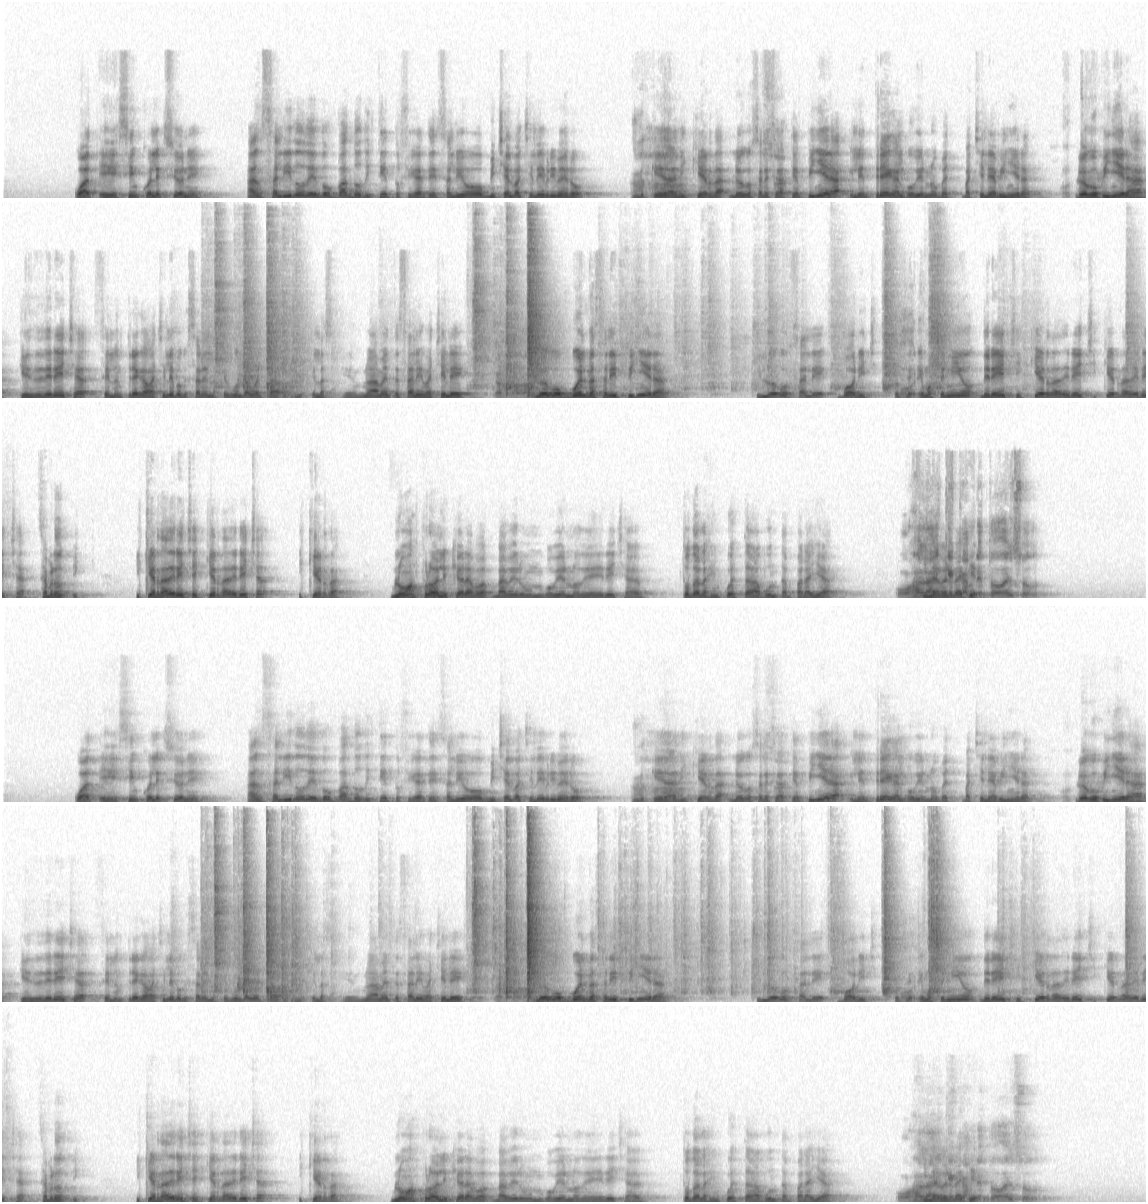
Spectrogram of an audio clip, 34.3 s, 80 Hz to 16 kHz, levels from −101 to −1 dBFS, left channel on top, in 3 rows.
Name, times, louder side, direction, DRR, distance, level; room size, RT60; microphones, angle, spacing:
voice 1, 0.7-2.0 2.5-5.8 6.3-10.3 10.7-16.1 16.7-18.1 19.0-20.1 20.4-23.5 24.3-25.5 25.9-26.3 26.8-29.3 29.7-31.2 32.1-32.6, left 3 dB, 25° left, 9 dB, 0.3 m, -36 dB
voice 2, 6.3-6.9 7.7-7.9 10.8-11.0 16.4-16.8 20.4-20.7 31.8-33.2, left 4 dB, 70° left, 12 dB, 0.8 m, -44 dB
sound 1, 13.1-13.2 13.4-14.8 15.2-15.6 16.1-17.1 17.4-19.9 20.2-21.0 21.4-21.8 22.7-22.9, right 5 dB, 40° right, 1.5 m, -41 dB
13.0 x 4.5 x 6.5 m, 0.79 s
head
